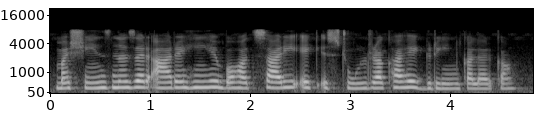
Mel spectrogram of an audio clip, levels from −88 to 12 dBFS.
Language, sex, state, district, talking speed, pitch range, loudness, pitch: Hindi, female, Bihar, Sitamarhi, 175 wpm, 245-280 Hz, -20 LUFS, 260 Hz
